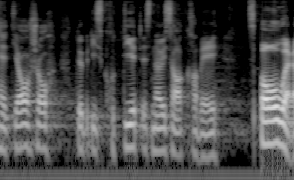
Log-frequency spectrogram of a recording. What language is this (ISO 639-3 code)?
gsw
